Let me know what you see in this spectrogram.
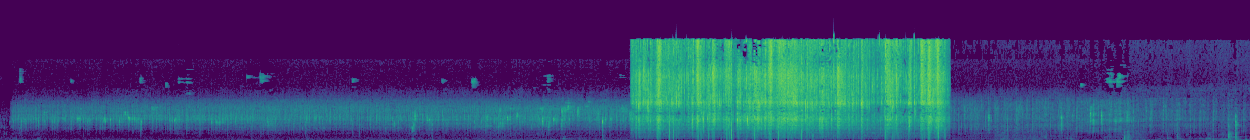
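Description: Chicken and potatoes frying in a pan on a small wood-burning chip stove: a quiet steady sizzle with light crackles, much louder and brighter for about six seconds in the middle, starting and stopping abruptly.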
